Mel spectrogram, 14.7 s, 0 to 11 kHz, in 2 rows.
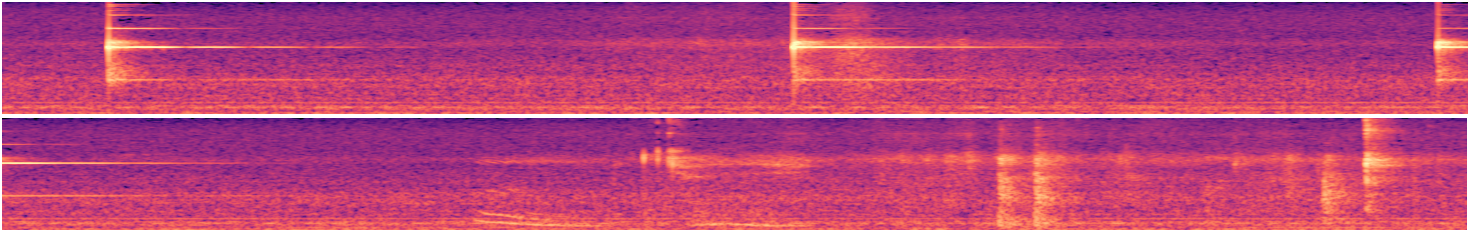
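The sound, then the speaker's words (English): A meditation gong is struck three times at the end of a meditation, at a slow, even pace, each bright metallic ring fading before the next. Afterward come faint rustling and a few soft chirps. “So, I'll ring the gong 3 times.”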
